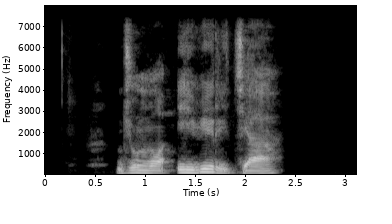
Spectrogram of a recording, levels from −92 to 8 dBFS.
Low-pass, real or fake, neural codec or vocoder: 7.2 kHz; fake; codec, 16 kHz, 4 kbps, FreqCodec, larger model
